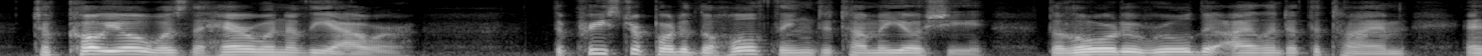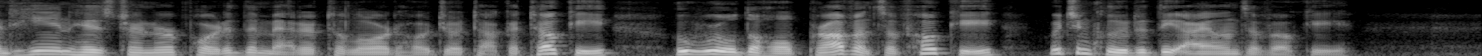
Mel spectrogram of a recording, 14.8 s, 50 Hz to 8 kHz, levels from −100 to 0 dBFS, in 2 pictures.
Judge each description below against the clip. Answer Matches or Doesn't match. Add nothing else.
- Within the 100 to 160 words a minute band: Doesn't match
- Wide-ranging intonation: Matches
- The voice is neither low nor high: Doesn't match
